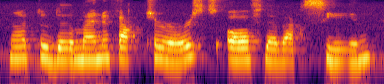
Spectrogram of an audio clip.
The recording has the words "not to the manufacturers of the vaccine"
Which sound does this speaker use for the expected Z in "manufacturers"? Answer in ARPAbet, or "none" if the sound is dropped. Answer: S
